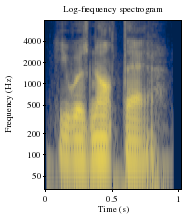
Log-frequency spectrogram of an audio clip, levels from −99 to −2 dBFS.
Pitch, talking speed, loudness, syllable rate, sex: 80 Hz, 235 wpm, -20 LUFS, 6.0 syllables/s, male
